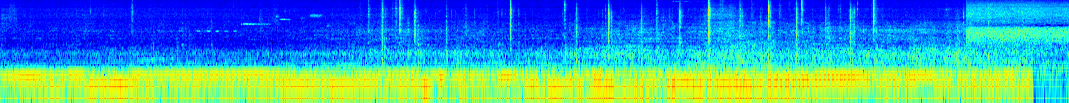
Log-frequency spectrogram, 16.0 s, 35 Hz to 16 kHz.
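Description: Full-size Z71 pickup truck in four-wheel drive high, heard from inside the cab while driving slowly over soft beach sand: a steady low engine rumble whose pitch rises and falls, with scattered light clicks in the middle. Near the end a hiss comes up, and then the sound cuts off suddenly.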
